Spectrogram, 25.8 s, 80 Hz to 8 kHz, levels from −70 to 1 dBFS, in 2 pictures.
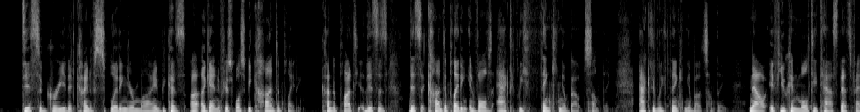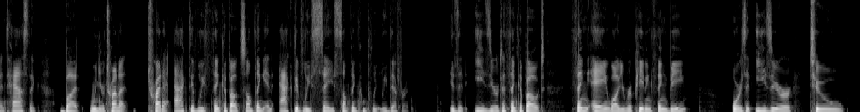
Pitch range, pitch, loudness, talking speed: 150-185 Hz, 165 Hz, -21 LUFS, 165 wpm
